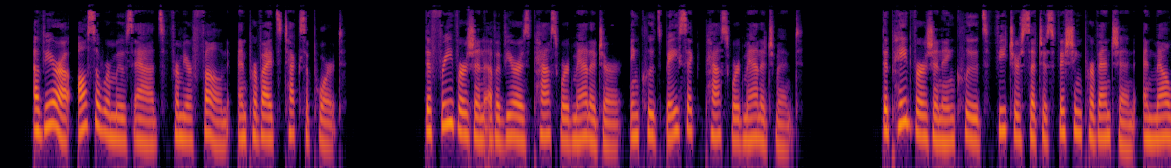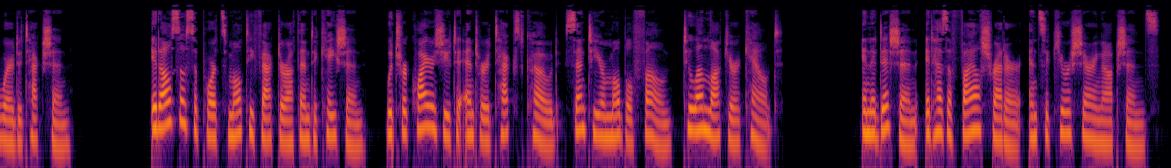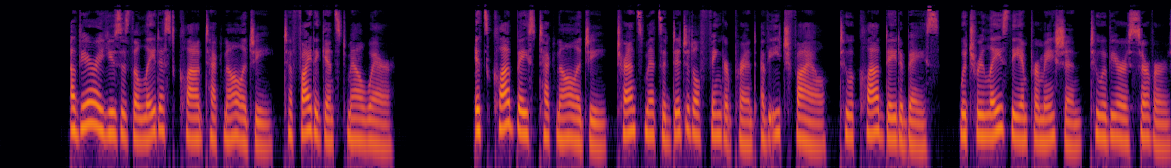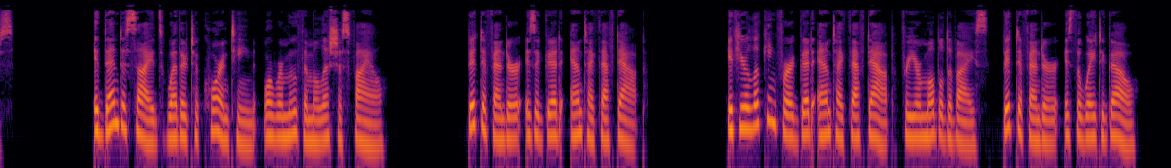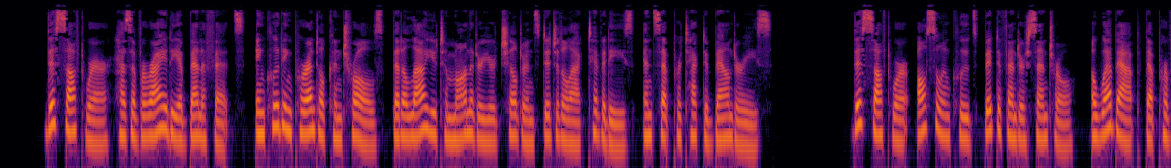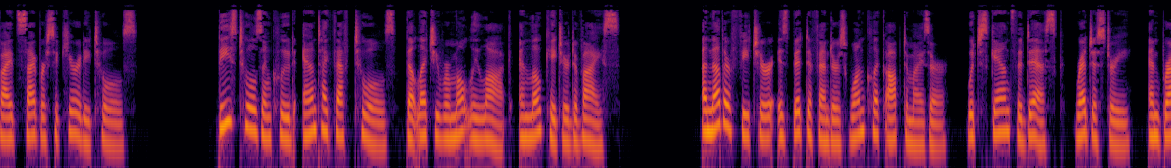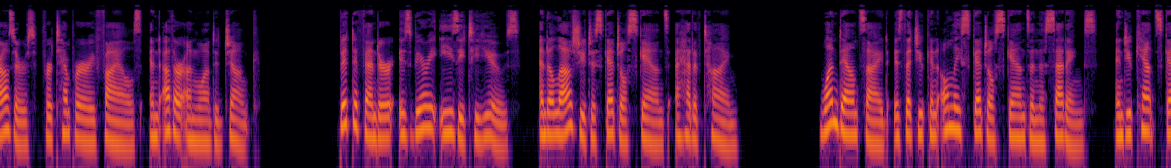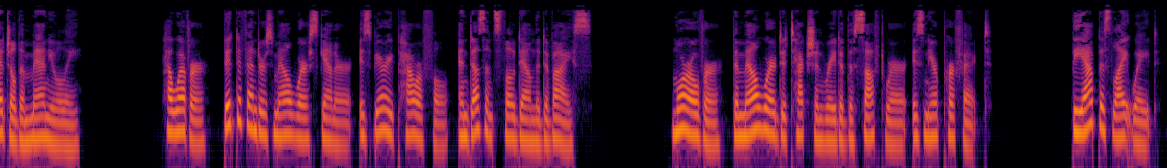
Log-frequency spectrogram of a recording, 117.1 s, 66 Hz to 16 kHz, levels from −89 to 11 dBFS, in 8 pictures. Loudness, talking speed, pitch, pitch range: -25 LUFS, 135 wpm, 180 Hz, 165-205 Hz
